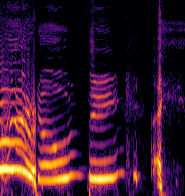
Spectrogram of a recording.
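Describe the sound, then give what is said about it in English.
A voice imitates a whale call with long, drawn-out warbling moans that slide up and down in pitch, repeated in a few loud stretches with short breaks between. “This next one is from a whale.”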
